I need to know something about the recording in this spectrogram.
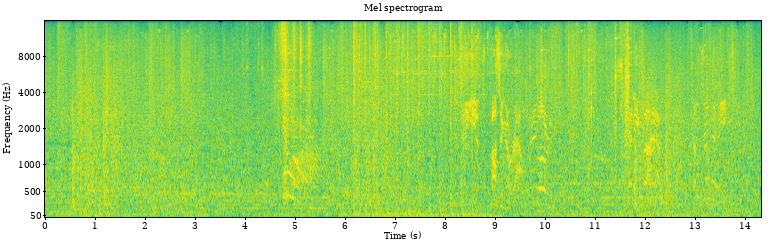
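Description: Gunfire and laser blasts crackle in a battle.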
